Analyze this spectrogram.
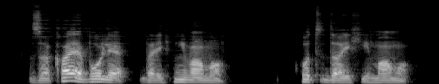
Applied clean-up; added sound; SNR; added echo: neural mask model DeepFilterNet 3.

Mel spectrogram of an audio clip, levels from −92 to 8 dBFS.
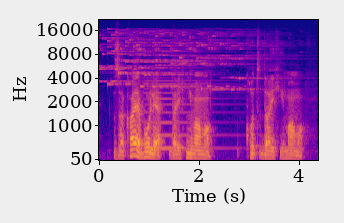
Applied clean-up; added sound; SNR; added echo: none; Bowed string instrument + Chime; 16 dB; none.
